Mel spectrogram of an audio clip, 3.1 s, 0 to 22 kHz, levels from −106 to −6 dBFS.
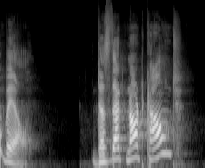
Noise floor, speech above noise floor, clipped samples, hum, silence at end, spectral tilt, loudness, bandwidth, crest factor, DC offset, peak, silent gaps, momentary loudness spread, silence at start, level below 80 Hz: -85 dBFS; 59 dB; under 0.1%; none; 0.4 s; -5.5 dB/octave; -26 LUFS; 16 kHz; 20 dB; under 0.1%; -8 dBFS; none; 14 LU; 0 s; -64 dBFS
